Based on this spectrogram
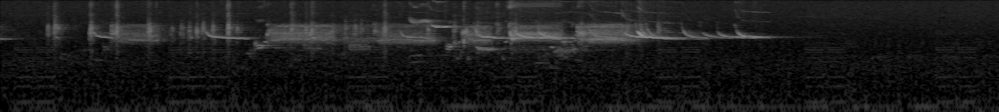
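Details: Red-winged blackbirds in a Massachusetts farm chorus, harsh buzzy trills swelling midway with clear down-slurred whistles trailing off, other birds faintly calling, quiet low hum throughout.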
